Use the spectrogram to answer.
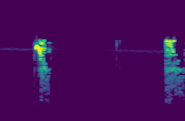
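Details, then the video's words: Two short harsh, scratchy calls about two seconds apart from a drongo calling its flock, with near silence between them. "Tiếng Chèo Bẻo kêu gọi bầy"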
